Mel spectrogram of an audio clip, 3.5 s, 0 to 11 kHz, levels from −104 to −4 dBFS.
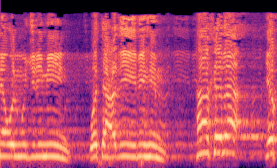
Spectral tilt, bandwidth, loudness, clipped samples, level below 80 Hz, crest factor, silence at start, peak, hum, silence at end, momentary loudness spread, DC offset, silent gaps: -2 dB/octave; 8.8 kHz; -14 LUFS; under 0.1%; -60 dBFS; 12 dB; 0 s; -2 dBFS; none; 0 s; 8 LU; under 0.1%; none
